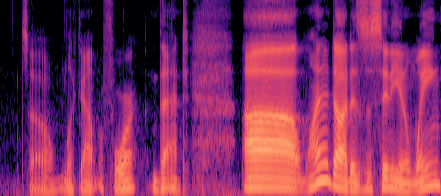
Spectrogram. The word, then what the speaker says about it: Wyandotte: Well, on March 16th, I'll be in lovely, I'm not sure how to pronounce this, Wyandotte, Michigan. Wyandotte. Yeah, Wyandotte.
